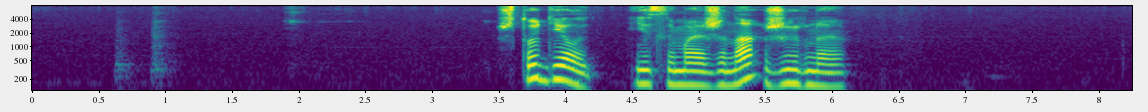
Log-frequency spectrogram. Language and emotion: Russian, neutral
